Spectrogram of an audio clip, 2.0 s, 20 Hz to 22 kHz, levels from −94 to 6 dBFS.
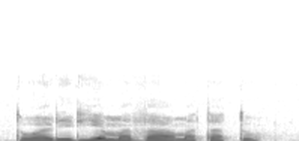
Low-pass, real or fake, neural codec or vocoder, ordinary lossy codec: none; fake; vocoder, 22.05 kHz, 80 mel bands, Vocos; none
